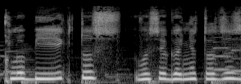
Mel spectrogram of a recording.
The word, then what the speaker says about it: Ichthus: Lembrando que Ictus se escreve I-C-H-T-H-U-S. Então tem dois Hs, tá bom?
